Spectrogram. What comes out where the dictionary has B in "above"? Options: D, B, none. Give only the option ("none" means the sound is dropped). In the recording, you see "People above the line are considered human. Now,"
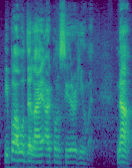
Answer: none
